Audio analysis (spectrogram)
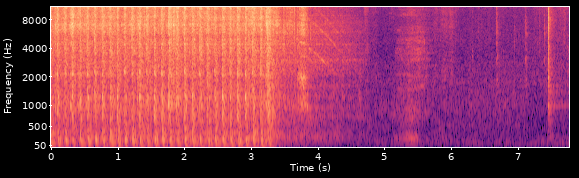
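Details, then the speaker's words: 1967 VW Karmann Ghia abandoned 45 years: fast, even starter cranking about three seconds with no firing; no fuel comes through the mechanical fuel pump, only running on carb fuel. Crank no start, dead pump. "yeah the pump's not working so um nothing coming to the pump the pump is dead all right something's going on at the pump that's why it won't stay running"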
